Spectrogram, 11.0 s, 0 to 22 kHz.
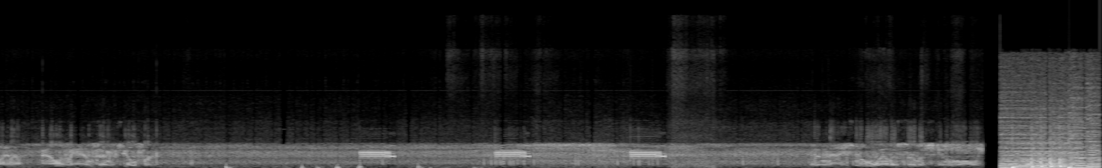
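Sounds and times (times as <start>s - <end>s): low crackles: 0.0s - 8.9s
radio hiss: 0.0s - 9.9s
two-tone data bursts: 1.9s - 7.5s.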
